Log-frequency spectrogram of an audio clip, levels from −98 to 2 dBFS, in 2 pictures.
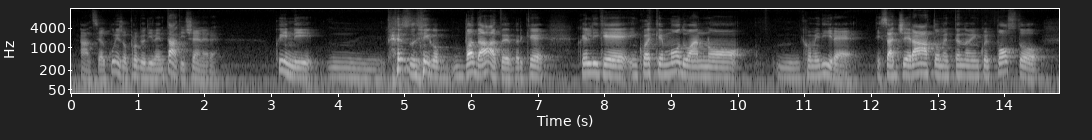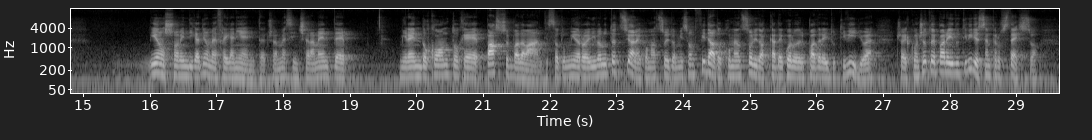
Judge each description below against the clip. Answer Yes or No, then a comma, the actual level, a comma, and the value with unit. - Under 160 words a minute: No, fast, 170 wpm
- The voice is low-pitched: Yes, low, 125 Hz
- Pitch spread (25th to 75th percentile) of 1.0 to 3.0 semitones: No, average, 5.2 semitones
